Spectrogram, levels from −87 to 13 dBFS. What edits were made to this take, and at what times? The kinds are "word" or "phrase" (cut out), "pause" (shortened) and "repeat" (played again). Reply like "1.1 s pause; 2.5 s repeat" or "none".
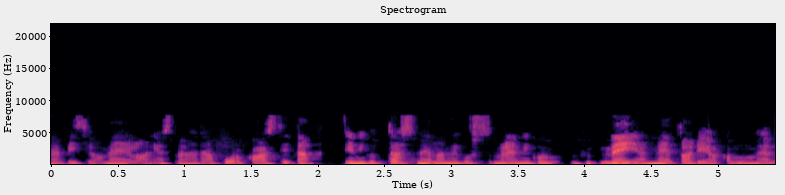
2.0 s pause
